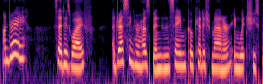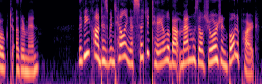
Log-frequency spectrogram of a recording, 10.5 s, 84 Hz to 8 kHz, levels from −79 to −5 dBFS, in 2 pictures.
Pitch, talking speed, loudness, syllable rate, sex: 255 Hz, 190 wpm, -19 LUFS, 6.3 syllables/s, female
